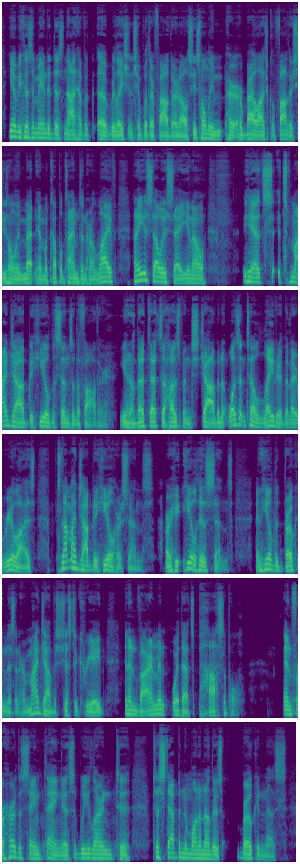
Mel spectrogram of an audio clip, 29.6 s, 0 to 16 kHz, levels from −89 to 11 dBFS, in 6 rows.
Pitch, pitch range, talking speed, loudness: 105 Hz, 95-115 Hz, 230 wpm, -20 LUFS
